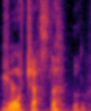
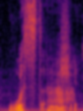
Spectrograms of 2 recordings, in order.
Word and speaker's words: Worcester: and read it and they pronounce a war stir stir Oh Worchester wish to shine yet with this year Worcester and say yeah that is a tricky alright so number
